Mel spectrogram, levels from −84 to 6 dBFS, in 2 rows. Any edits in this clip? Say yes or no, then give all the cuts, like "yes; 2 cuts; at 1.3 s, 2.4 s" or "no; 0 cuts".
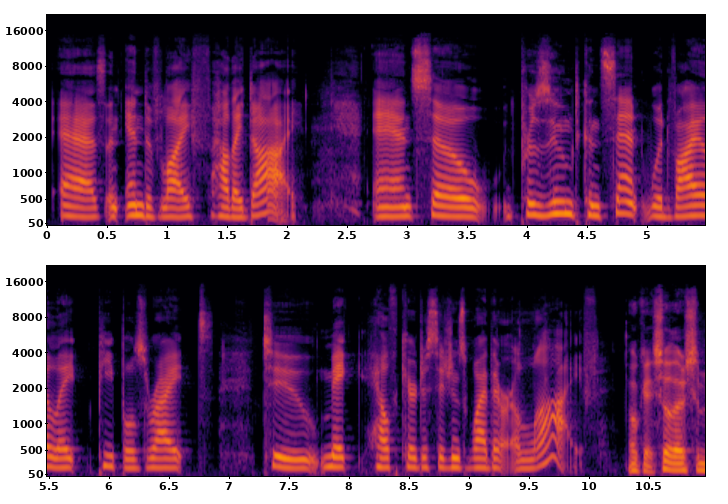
no; 0 cuts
